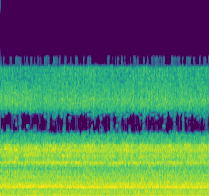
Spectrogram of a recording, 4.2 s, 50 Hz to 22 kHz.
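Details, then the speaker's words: 2007 Ford Explorer XLT, 4.6L 3-valve V8, about 110k miles, running at idle, heard from the passenger side: a constant high-pitched whine, abnormal for this car, that rose with rpm. The lower grooved idler pulley was visibly wobbling and its bearing was worn. "I'm not sure if it's coming through on the audio, but here standing next to this definite whine that's not normal for this car."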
